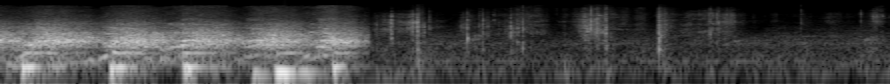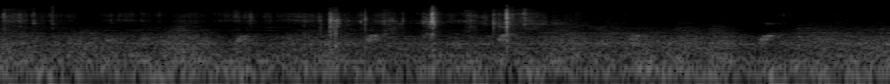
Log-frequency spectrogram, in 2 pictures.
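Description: A loud burst of voice and crowd noise that cuts off suddenly about two seconds in. Then clear hard-plastic action-figure effect parts click and rattle against each other as they are handled, in scattered sharp ticks.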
